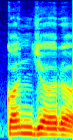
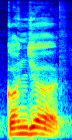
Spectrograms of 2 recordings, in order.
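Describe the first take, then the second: First: कंजर split by letter as "kan-ja-ra"; कंजर read piece by piece; sounded out. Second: Said in the usual way. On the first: Shown as a demonstration. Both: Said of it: "तो इसे पढ़ेंगे".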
